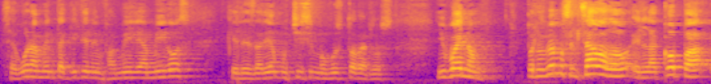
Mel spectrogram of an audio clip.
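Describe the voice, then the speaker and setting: A Mexican man with a raspy, boozy-sounding voice, chatting informally as he explains things and answers viewers' questions. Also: on the high side. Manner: informal, explanatory, frequently checking with the listener. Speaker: dog trainer hosting a question-and-answer livestream. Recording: echoey room.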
